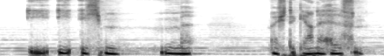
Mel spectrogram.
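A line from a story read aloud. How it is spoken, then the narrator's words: Stammered. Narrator (German): stammelte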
